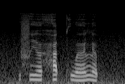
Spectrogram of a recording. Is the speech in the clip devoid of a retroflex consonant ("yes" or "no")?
yes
